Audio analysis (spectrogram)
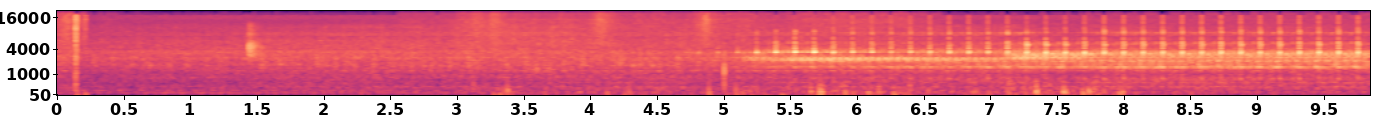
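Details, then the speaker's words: Jeep 4.0L inline-six at idle, multi-channel tester probes at fuel injectors: sharp ticking about three and a half times a second, loudest at number five cylinder; engine knock there, cause not confirmed. "number five cylinder is quite loud we're gonna pull the number five spark plug wire off to take the load off that cylinder and see if that has an impact on noise"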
